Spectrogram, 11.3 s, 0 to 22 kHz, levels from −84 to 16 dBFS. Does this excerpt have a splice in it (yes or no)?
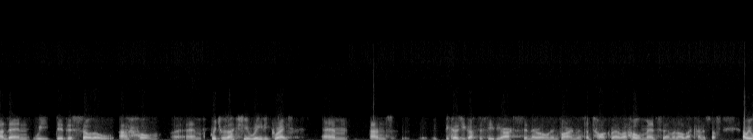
yes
